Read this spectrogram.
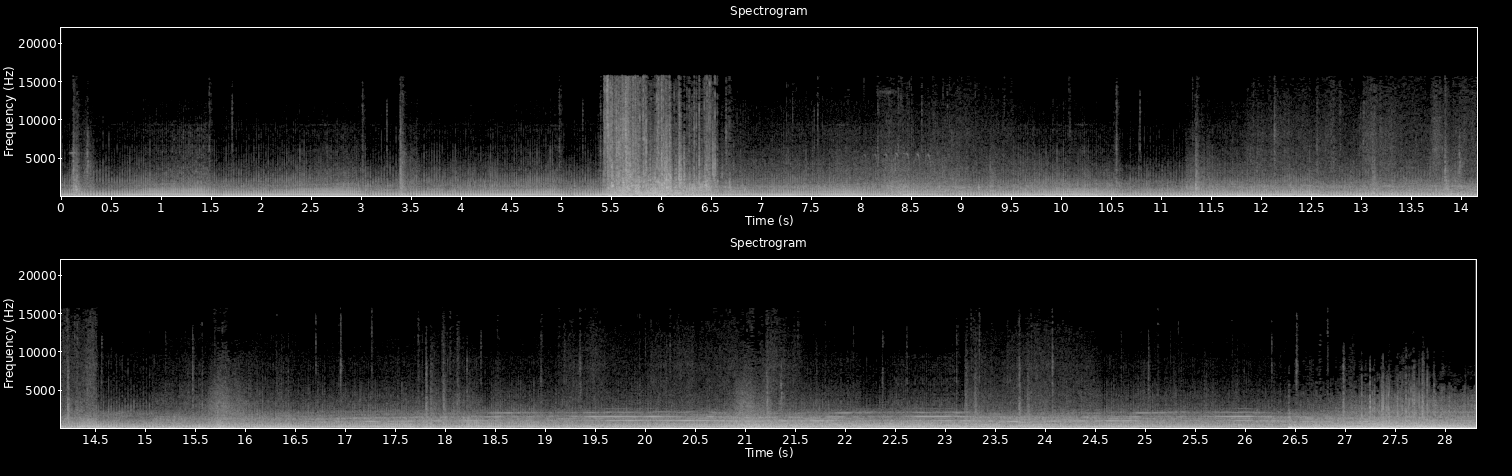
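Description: A quad bike engine revs and drones steadily, rising and falling in pitch.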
